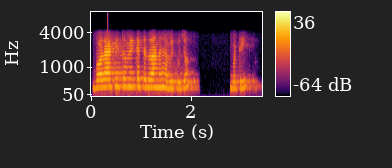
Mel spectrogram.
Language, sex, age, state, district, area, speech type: Odia, female, 45-60, Odisha, Angul, rural, conversation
